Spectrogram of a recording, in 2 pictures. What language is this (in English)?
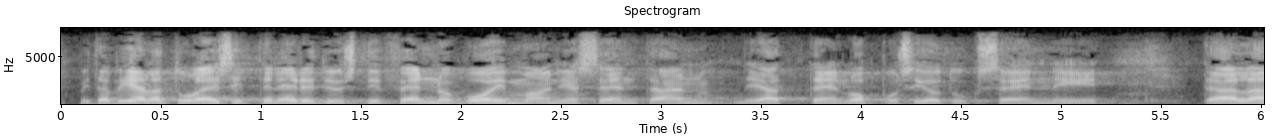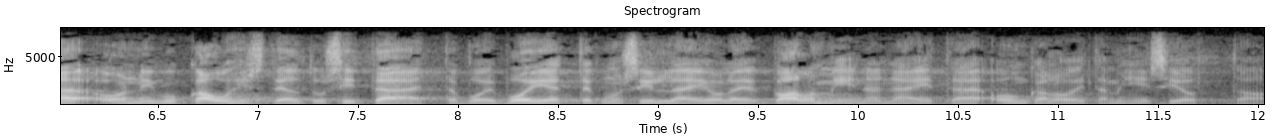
Finnish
